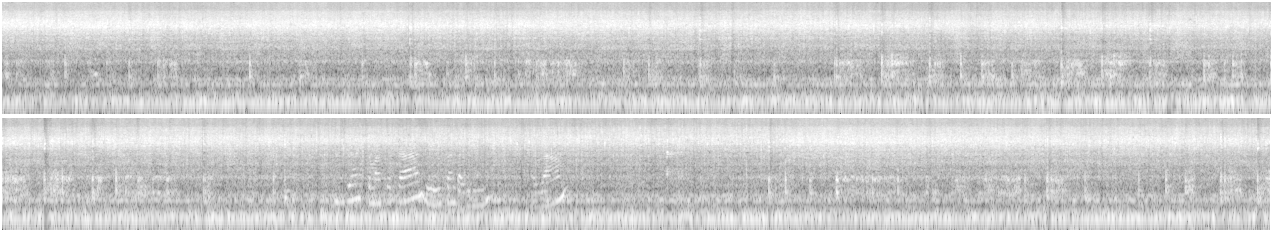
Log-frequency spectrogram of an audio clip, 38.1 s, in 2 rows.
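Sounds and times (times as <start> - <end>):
food sizzling in hot oil: 0.0 - 38.0
spatula scraping a wok: 3.6 - 22.4, 30.5 - 38.0.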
